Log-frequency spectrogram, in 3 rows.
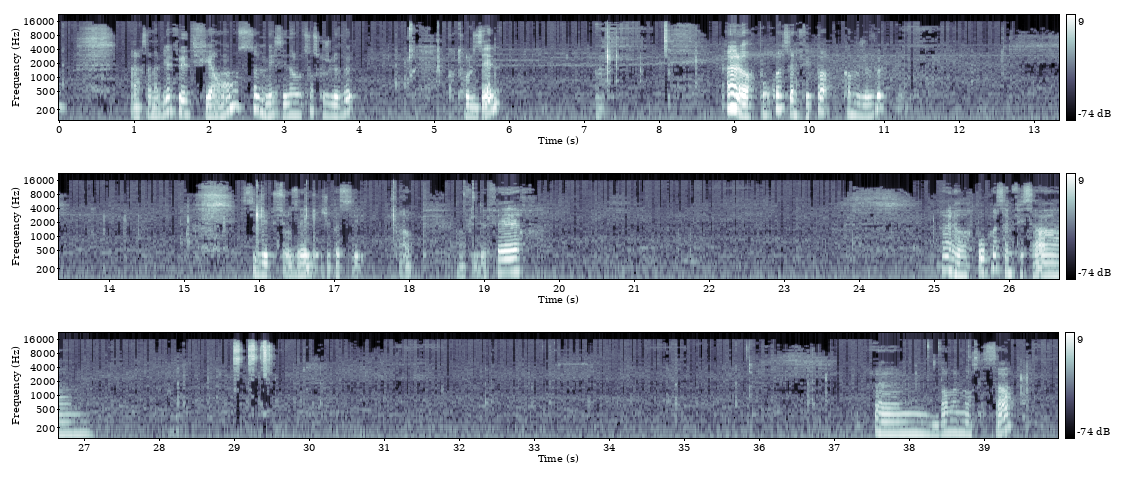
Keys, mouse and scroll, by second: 0.6-1.9 middle drag, 7.4 ctrl+z, 8.2 middle click, 9.0 middle click, 9.9-14.2 middle drag, 14.3 middle click, 16.0 z, 16.7 z, 17.8 z, 19.3-21.5 middle drag, 24.3-28.1 middle drag, 28.6-32.0 middle drag, 29.8 scroll down 1, 32.8-35.5 middle drag, 35.5 scroll up 1, 35.7-38.8 middle drag, 38.8-39.9 right drag.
